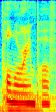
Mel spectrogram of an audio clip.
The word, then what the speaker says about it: Pomu Rainpuff: to bother you but my name is actually pronounced pomerane puff oh my bad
